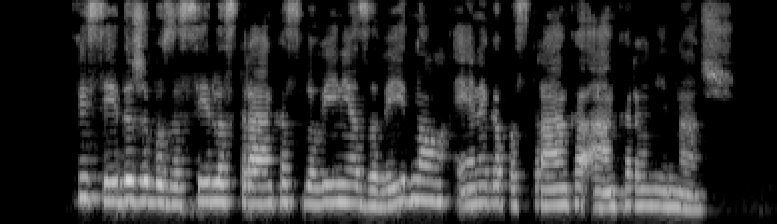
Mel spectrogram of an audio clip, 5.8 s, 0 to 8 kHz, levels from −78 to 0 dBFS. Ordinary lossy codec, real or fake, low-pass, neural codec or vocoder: none; real; none; none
